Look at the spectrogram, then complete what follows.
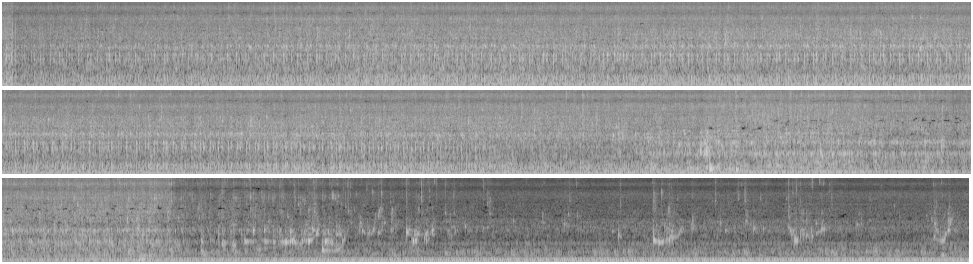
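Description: Tempest pond filter being flushed during a clean: water rushing out steadily through the waste, cutting off suddenly about two-thirds of the way in. After that only the low steady hum of the still-running pond pump remains.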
